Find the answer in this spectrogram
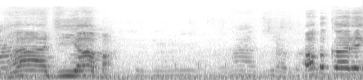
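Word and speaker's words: Ghaziabad: कहीं का घ का उच्चारण हो रहा है, यहाँ तो गाजियाबाद लिखा गया है ना।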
